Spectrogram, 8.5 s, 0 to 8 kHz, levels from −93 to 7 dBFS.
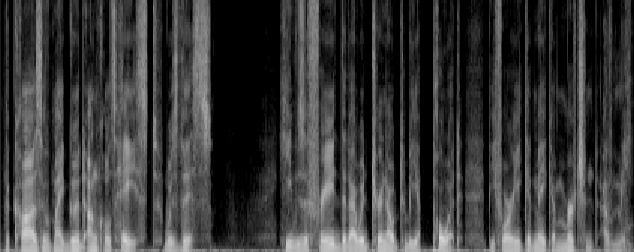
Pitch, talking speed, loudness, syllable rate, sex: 120 Hz, 200 wpm, -20 LUFS, 5.3 syllables/s, male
